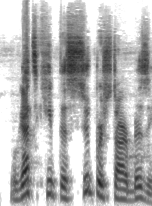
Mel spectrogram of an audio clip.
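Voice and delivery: plain

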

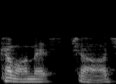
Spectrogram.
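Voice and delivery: ordinary talk

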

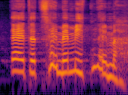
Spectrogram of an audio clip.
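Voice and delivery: mock weepy, whimpering, whiny, tearful tone. Imitating a Swabian hitchhiker asking for a ride, mock-whiny, tearful hitchhiker. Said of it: "das kommt immer so weinerlich".

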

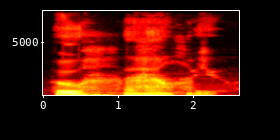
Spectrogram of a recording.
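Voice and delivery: icy, cold, slow delivery. Reading a story, a gunman questions the narrator: cold tone. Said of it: "He asked in a cold tone".

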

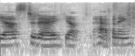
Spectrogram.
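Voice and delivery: ordinary talk, nothing marked

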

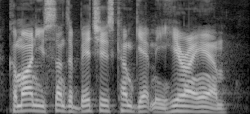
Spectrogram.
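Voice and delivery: taunting yell, lightly sketched. Recounting a man firing a machine gun at oncoming troops, retelling someone yelling. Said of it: "he yells".

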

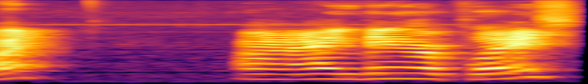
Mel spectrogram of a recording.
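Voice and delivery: very high frog puppet voice. Voicing the Kermit puppet talking back to its maker: Kermit the Frog voice. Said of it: "conversation with, with, uh, with, with Kermit".

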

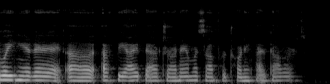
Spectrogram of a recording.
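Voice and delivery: ordinary delivery

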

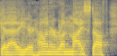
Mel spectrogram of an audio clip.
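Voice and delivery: usual speaking voice

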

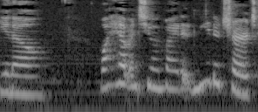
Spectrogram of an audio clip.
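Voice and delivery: tiny, sweet, small, soft, high little voice. Retelling what a woman asked one day, imitating her little voice. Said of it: "she had gotten this little voice".

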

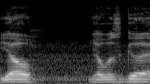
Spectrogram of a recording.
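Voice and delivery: acted low masculine voice. Asked to do a deep voice, trying to sound like a man. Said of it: "this is my D voice. Let me know if I sound like a man".

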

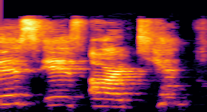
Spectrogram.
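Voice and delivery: a little choked up, voice catching, slightly high. Opening the final lesson of a ten-week course, choked up. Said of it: "I got a little choked up".

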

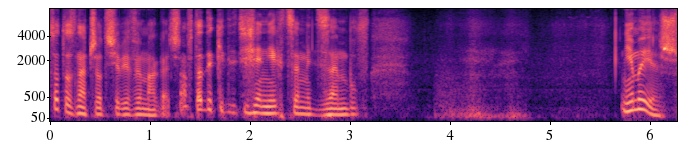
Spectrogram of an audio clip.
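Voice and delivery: soft, dry, tongue-in-cheek sarcasm. Talking to an audience about demanding things of oneself, sarcastic. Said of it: "że mówię z przekąsem".

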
